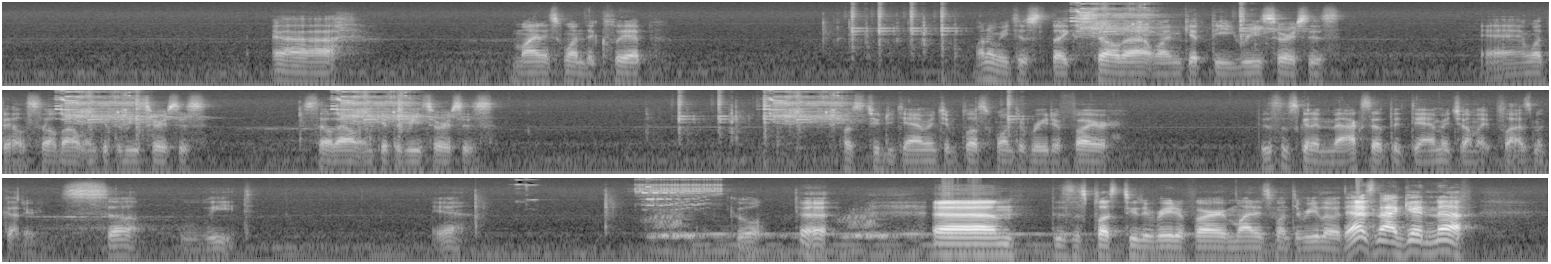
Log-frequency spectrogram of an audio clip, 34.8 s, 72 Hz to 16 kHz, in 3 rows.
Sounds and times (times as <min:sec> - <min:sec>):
Speech: 0:02.0 - 0:02.7, 0:03.8 - 0:05.0, 0:07.3 - 0:10.1, 0:11.1 - 0:13.2, 0:13.9 - 0:15.4, 0:18.0 - 0:20.1, 0:21.0 - 0:25.1, 0:26.4 - 0:26.8, 0:30.2 - 0:34.3.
